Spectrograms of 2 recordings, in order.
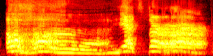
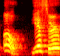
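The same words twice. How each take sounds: First: It is said in a mocking, disrespectful tone. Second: It is said in a sincere, respectful tone. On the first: The speaker is being disrespectful. The speaker calls it wrong. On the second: The speaker is showing respect. The speaker calls it right.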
